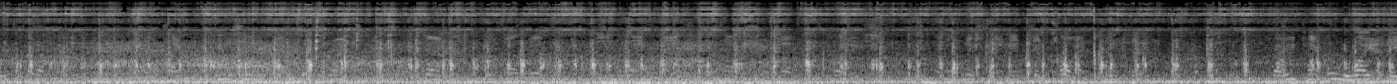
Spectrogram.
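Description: Wedding cob horses pull a heavy cart through town streets, their hooves clip-clopping in a steady, close, continuous rhythm on the road, with a voice talking intermittently over the hoofbeats.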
